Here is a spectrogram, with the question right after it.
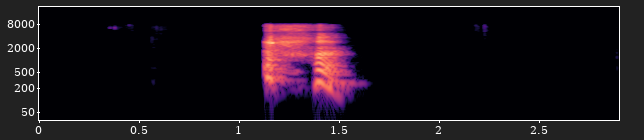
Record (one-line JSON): {"cough_length": "2.9 s", "cough_amplitude": 20627, "cough_signal_mean_std_ratio": 0.23, "survey_phase": "beta (2021-08-13 to 2022-03-07)", "age": "45-64", "gender": "Female", "wearing_mask": "No", "symptom_none": true, "smoker_status": "Never smoked", "respiratory_condition_asthma": false, "respiratory_condition_other": false, "recruitment_source": "REACT", "submission_delay": "2 days", "covid_test_result": "Negative", "covid_test_method": "RT-qPCR", "influenza_a_test_result": "Negative", "influenza_b_test_result": "Negative"}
